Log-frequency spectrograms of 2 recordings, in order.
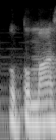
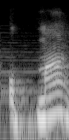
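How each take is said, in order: First: The lips open after p, then close for m. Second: The lips stay closed from p into m. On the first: The speaker calls it right. "उपमा सही है" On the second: The speaker calls it wrong. "उपमा गलत है"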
